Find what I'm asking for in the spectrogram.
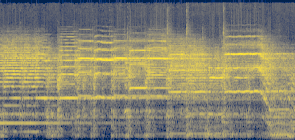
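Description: An electric guitar plays a bluesy lick with bright, ringing harmonic tones mixed in, close and alone.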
